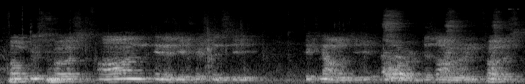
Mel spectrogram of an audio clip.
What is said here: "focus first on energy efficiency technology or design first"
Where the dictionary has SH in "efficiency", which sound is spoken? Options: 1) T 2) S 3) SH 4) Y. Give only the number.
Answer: 3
